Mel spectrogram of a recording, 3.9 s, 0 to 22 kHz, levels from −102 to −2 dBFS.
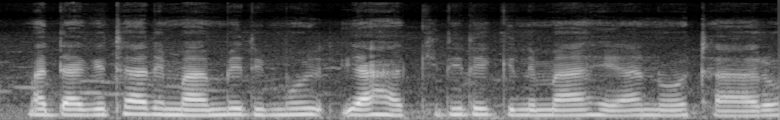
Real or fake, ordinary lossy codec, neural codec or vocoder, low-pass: real; none; none; 19.8 kHz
